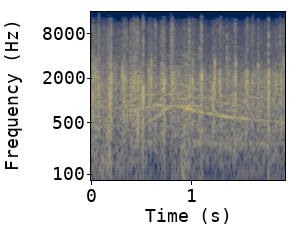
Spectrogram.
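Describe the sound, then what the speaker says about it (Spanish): Audience applause greeting a woman being introduced at an event, a short burst of scattered claps with a bright tone running faintly underneath and some voices mixed in. "le pido un fuerte aplauso"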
